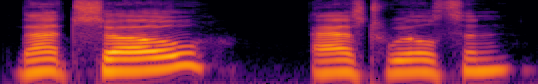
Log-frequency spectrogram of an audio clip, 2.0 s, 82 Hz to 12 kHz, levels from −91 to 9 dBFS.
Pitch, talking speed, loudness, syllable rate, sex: 180 Hz, 120 wpm, -16 LUFS, 4.0 syllables/s, male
